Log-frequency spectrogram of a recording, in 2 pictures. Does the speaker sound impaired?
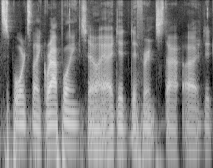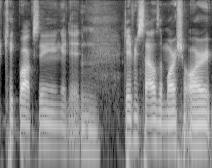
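Yes: cleft lip and palate.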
